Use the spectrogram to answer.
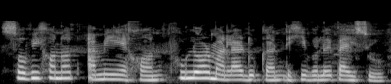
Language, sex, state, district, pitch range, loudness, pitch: Assamese, female, Assam, Kamrup Metropolitan, 205-285 Hz, -15 LUFS, 215 Hz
